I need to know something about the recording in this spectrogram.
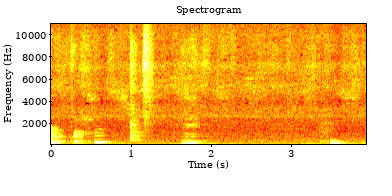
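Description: A rolling pin rolls softly over dough.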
